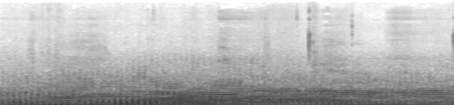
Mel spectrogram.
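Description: An engine running steadily, a low drone with a fast even pulse that swells a little midway and eases off again.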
